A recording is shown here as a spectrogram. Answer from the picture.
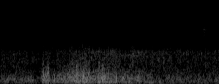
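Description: Wind buffeting the microphone, a low irregular rumble that swells about half a second in.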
